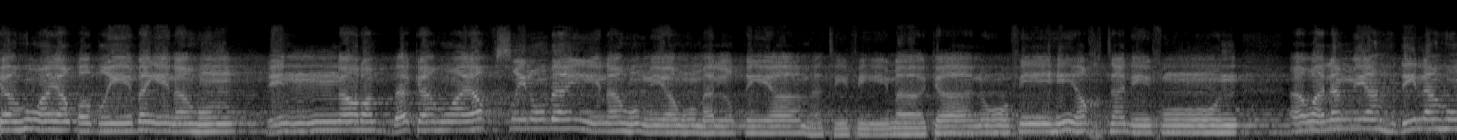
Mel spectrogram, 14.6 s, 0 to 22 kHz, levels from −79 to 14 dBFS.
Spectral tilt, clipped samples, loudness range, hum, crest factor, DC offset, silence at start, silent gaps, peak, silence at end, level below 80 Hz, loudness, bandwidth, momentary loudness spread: -4.5 dB/octave; under 0.1%; 2 LU; none; 14 dB; under 0.1%; 0 s; none; -16 dBFS; 0 s; -66 dBFS; -29 LUFS; 11.5 kHz; 5 LU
